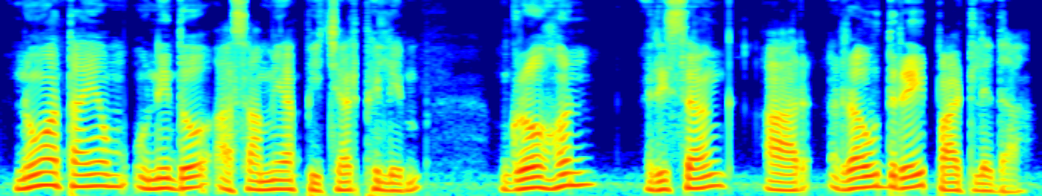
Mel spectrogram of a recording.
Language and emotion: Santali, neutral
